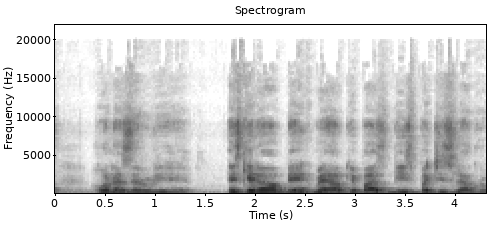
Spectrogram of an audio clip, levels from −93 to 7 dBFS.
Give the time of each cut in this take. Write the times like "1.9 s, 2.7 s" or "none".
none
